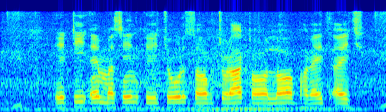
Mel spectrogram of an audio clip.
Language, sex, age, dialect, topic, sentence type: Maithili, male, 25-30, Southern/Standard, banking, statement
